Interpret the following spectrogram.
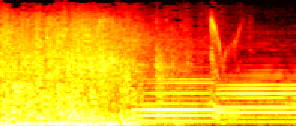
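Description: Cartoon crash sound effect: a long, noisy smash that fades out about halfway through, as held orchestral notes from the cartoon score come in, with a quick falling slide near the end.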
